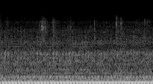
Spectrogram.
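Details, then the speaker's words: Auction car that used to cut out after about 5 minutes and struggle to restart, idling with an even, steady beat after 20-25 minutes of running, no stumbles or cut-outs; the old cleaned fuel pump was tried and still cut out. "So this has been running for 20-25 minutes. Hasn't missed a beat."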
